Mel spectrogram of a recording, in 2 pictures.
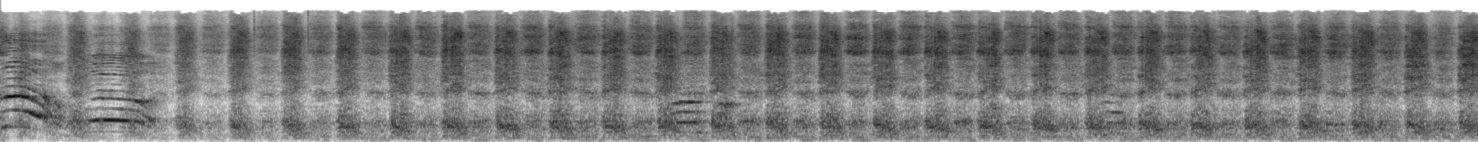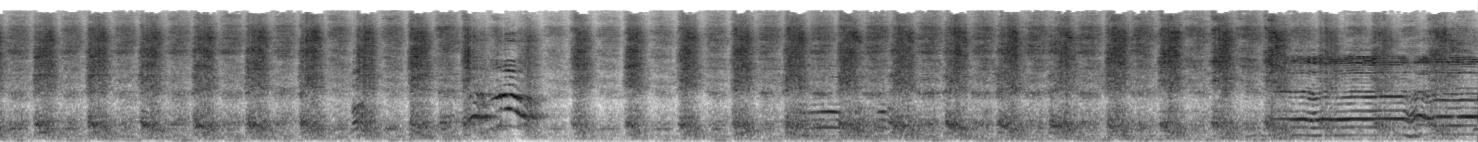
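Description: A circle of men chanting Sufi dhikr together as a rhythmic, rasping breath from the chest (the 'imara' of a hadra), a steady sawing-like pulse. A single voice calls out briefly at the start and again about twenty seconds in.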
